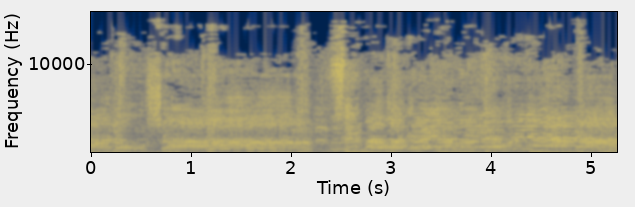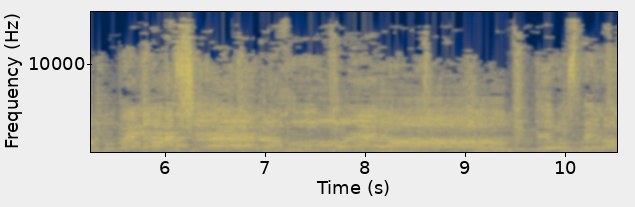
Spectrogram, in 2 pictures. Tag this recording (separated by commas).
Music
